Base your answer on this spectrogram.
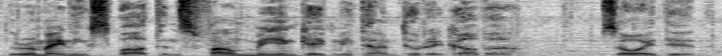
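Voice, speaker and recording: An actor playing a proud, battle-worn Spartan soldier in a video game, terse and guarded. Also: male voice, deep voice, expressive, fast talker, music in the background. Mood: guarded, grim. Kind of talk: cinematic game acting.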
